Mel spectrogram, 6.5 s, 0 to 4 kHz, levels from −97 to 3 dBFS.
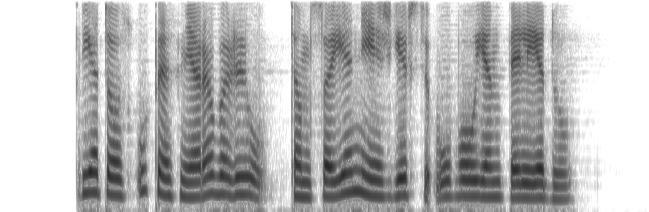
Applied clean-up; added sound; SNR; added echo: neural separator model SepFormer WHAMR!.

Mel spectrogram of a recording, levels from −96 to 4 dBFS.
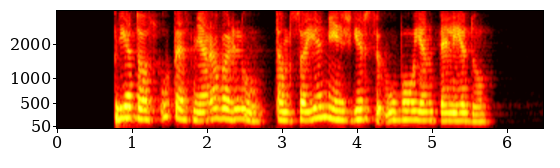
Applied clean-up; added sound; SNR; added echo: neural mask model DeepFilterNet 3.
